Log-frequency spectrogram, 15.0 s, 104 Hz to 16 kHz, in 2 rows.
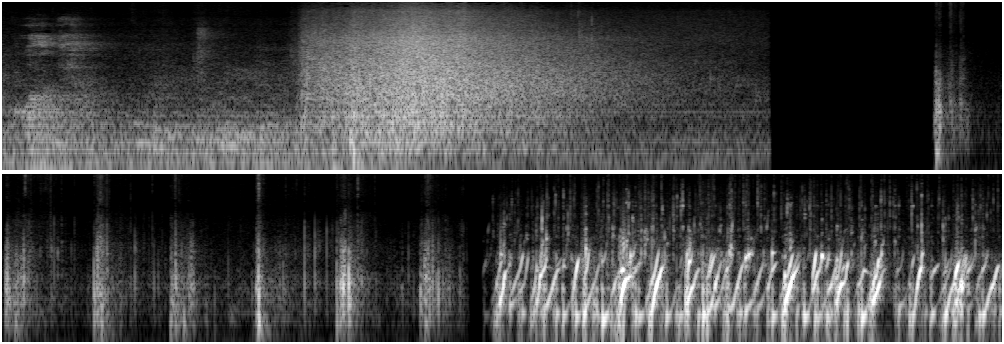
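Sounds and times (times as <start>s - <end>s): short whooshes: 2.2s - 5.2s.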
